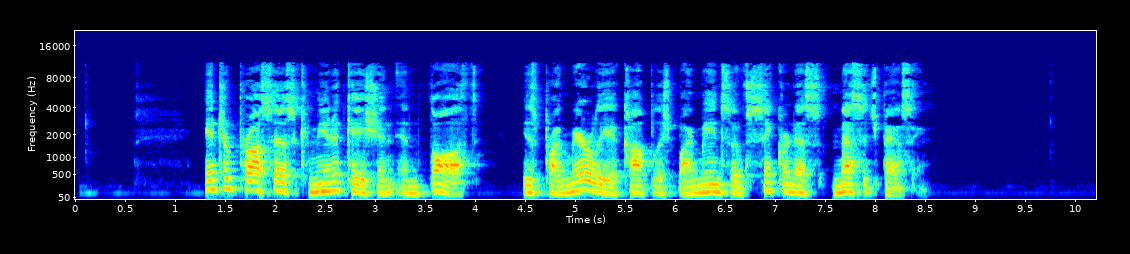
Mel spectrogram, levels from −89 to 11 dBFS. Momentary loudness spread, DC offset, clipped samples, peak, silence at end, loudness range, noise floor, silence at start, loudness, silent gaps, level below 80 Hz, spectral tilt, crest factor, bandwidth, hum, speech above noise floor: 9 LU; under 0.1%; under 0.1%; -4 dBFS; 1.8 s; 5 LU; -77 dBFS; 1.3 s; -22 LUFS; none; -62 dBFS; -5.5 dB/octave; 20 dB; 11.5 kHz; none; 56 dB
